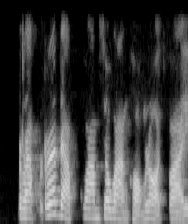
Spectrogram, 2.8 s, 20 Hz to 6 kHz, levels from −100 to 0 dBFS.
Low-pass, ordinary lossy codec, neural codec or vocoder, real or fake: 5.4 kHz; none; none; real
